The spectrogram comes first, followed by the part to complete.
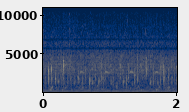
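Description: Steady running water with a low, even hum underneath.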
